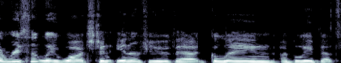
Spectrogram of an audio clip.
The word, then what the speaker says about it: Ghislaine: I recently watched an interview that Ghislaine, I believe that's how it's pronounced, Ghislaine Maxwell did with her brother a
